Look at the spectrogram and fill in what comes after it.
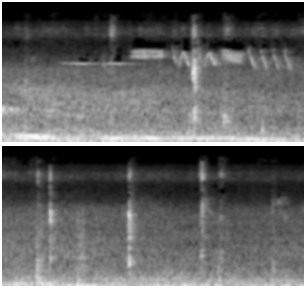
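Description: A small songbird singing: one thin, high, held whistle, then a quick run of short high notes. A low hum and a few sharp taps sound under it.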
